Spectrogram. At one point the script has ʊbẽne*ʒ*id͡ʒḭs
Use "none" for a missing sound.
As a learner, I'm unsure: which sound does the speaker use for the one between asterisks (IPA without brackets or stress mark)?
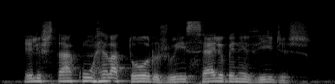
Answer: v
